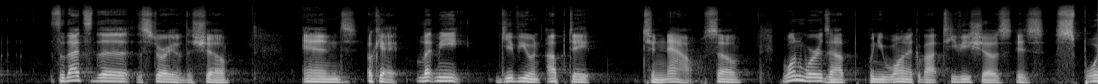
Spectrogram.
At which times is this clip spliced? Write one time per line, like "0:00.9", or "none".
0:01.4
0:03.6
0:07.7
0:08.2
0:09.1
